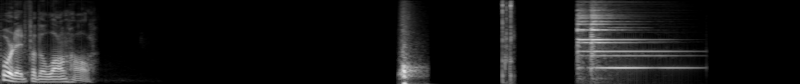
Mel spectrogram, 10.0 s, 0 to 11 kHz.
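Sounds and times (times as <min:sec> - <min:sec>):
bell ding: 0:07.2 - 0:08.9.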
